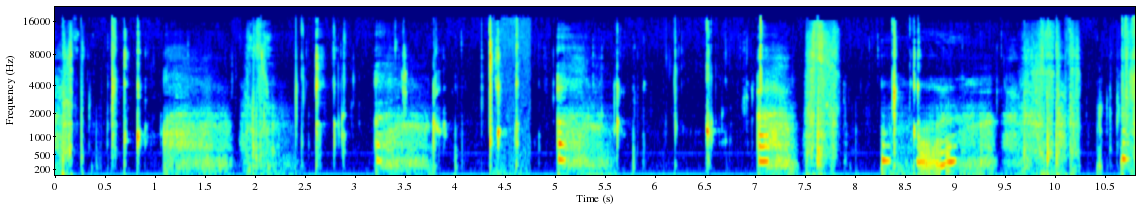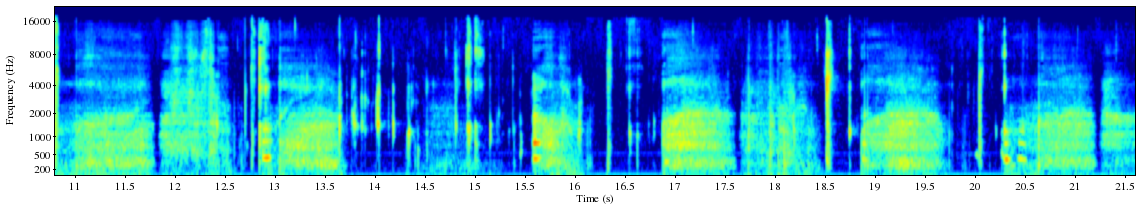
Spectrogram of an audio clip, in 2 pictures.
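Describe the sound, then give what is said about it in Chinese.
Soft, wet chewing of home-cooked chicken, with many quiet smacking and squishing bites in an irregular rhythm that continues throughout. “好吃吗？阿姨做的鸡肉，嗯，好吃呀，那就多吃一点”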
